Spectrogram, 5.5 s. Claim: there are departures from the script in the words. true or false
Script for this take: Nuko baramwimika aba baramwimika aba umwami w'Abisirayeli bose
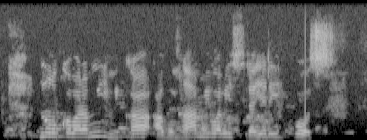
true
